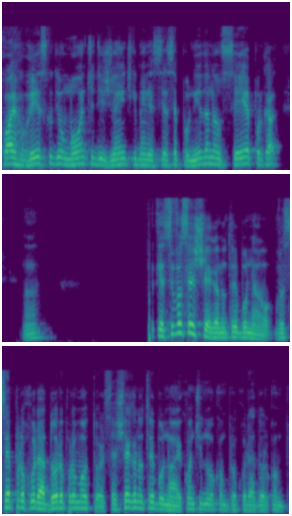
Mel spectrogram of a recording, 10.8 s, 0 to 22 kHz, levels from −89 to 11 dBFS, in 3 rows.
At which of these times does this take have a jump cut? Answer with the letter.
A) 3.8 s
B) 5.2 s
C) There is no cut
A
